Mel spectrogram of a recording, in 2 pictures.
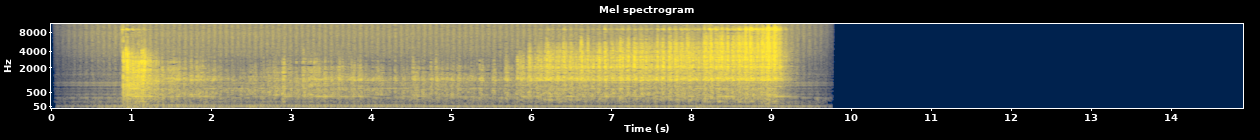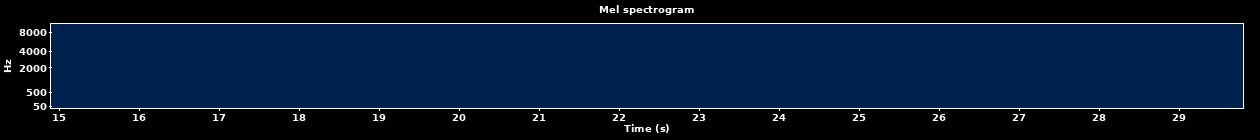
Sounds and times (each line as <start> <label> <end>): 0.9 Processed coin spinning 9.3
